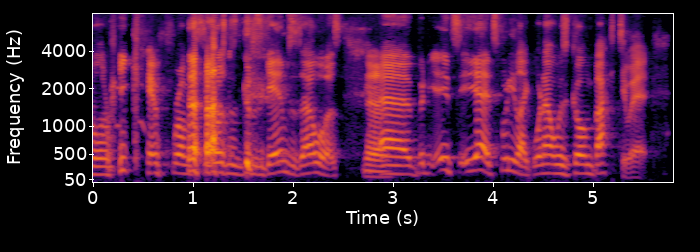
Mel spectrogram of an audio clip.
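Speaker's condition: No condition

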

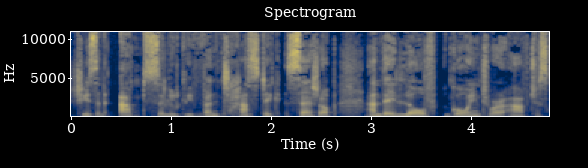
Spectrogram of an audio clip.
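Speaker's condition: No condition

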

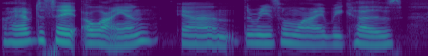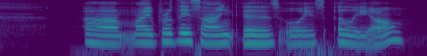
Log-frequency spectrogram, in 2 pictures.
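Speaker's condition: Down syndrome; also hard time breathing

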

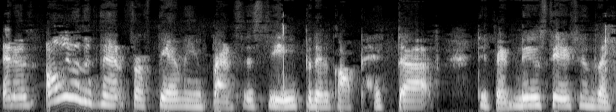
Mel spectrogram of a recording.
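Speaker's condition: Down syndrome; age 21

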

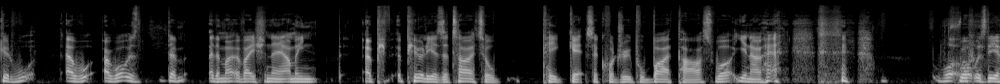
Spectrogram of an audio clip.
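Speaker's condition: Stutter; since childhood, attributed to near-drowning as child, found under hypnosis at 13 or 14; struggles on guest's name Dylan Moran during recording; triggered by certain words, trouble on first sound, adds letter or slurs to lead in, eases on stage; repeated sounds, repeated words

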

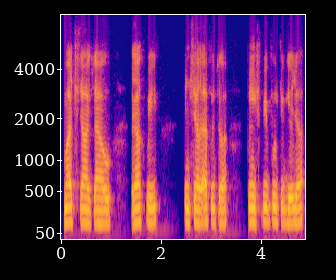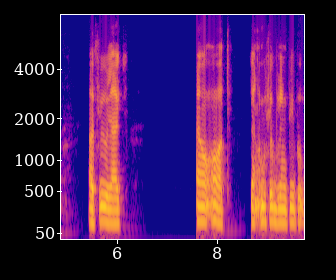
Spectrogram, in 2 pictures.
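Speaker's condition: Spinal muscular atrophy type 2; progressive muscle wasting

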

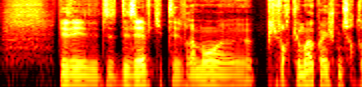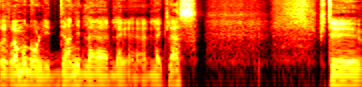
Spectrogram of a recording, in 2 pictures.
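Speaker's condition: Stuttering; stuttering since about age five or six, described as innate, father also stuttered; mild stutter at age 24, daily frustration, uses strategies to contain stuttering; blocks on p or k sounds, worse with stress, fatigue, shyness, fear of stuttering, phone calls; repeated words

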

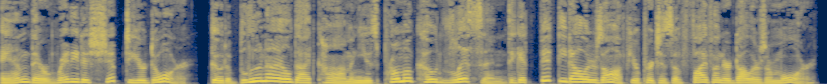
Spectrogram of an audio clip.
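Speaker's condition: No condition

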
